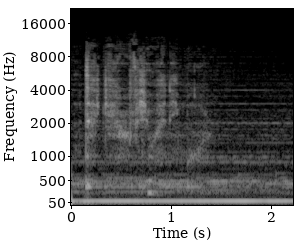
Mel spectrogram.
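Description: Low, steady drone of a film score, with a brief breathy whispered voice over it in the first second and a half.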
